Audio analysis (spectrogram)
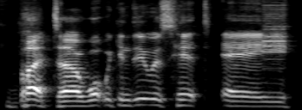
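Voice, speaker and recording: A man's voice: on the high side, steady tone, normal speed. A man giving a casual, informal live demo, explaining technical details in a rambling, self-deprecating way. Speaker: maker presenting a hobby electronics project.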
